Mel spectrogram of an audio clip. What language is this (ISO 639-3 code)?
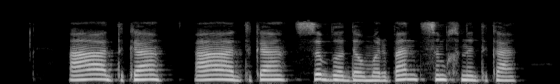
abk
